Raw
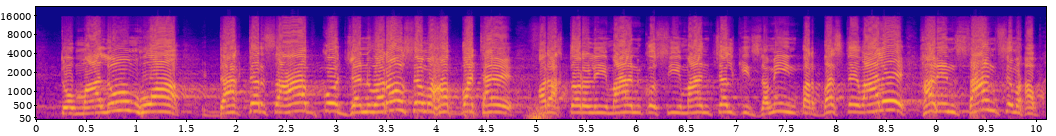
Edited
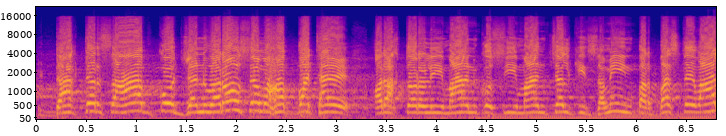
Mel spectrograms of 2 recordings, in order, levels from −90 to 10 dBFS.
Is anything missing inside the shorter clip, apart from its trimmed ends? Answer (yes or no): no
